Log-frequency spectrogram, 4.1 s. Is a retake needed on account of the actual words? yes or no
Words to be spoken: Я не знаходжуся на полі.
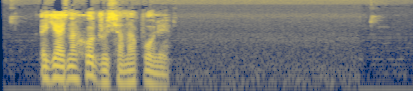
yes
